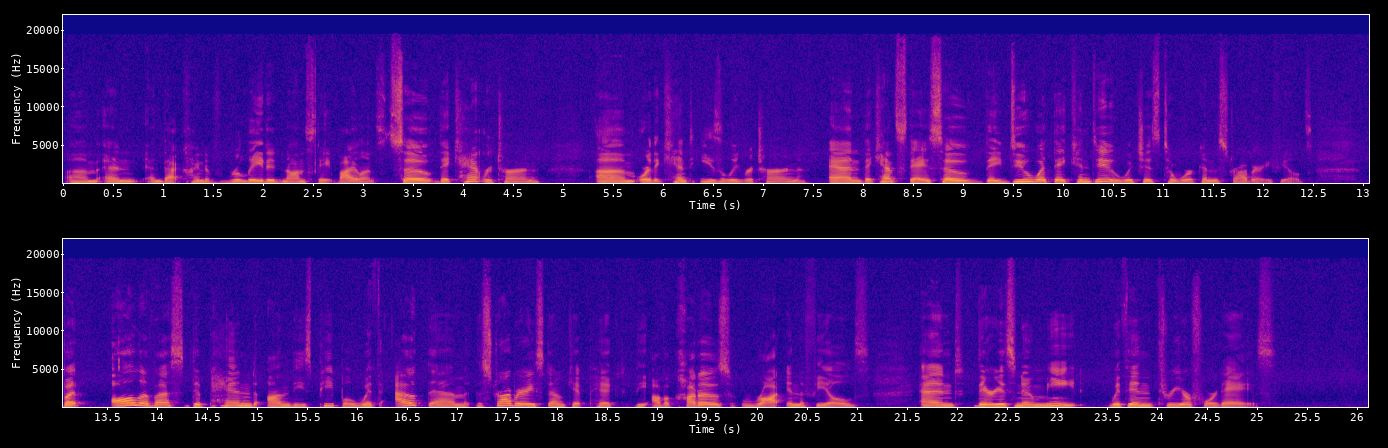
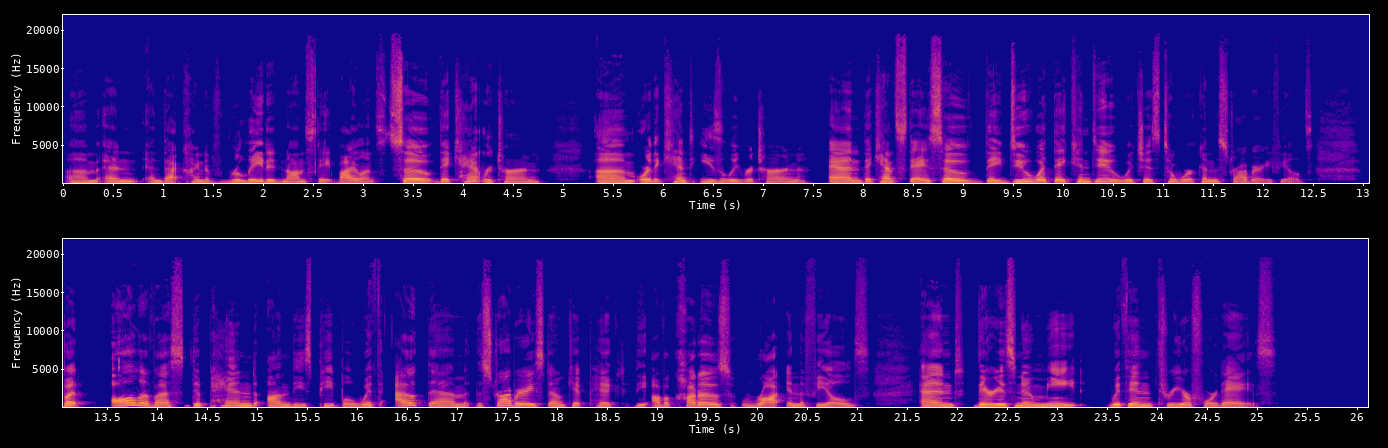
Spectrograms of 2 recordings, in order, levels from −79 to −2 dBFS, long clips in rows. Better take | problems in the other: second | hiss; faint; throughout; 25 dB below the speech

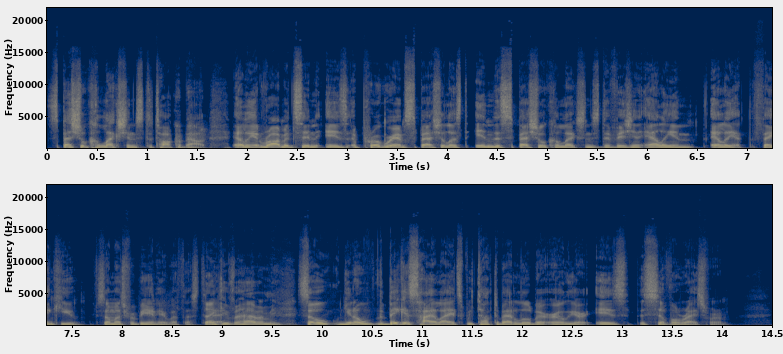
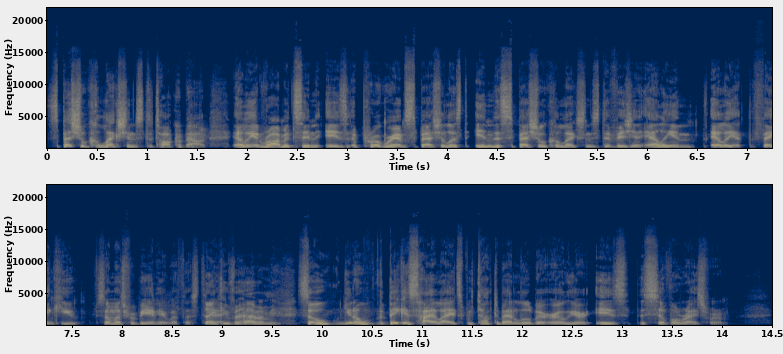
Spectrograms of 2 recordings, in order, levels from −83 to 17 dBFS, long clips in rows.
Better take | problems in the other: first | thin; somewhat; fading below 300 Hz

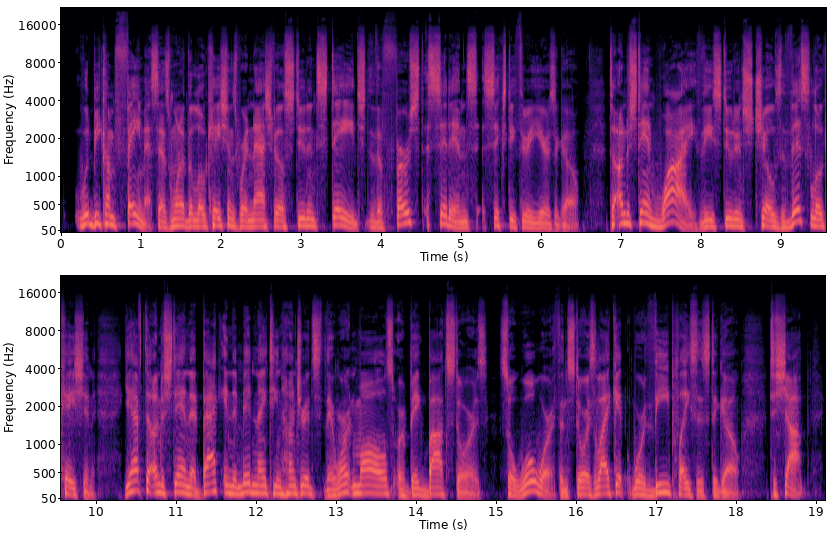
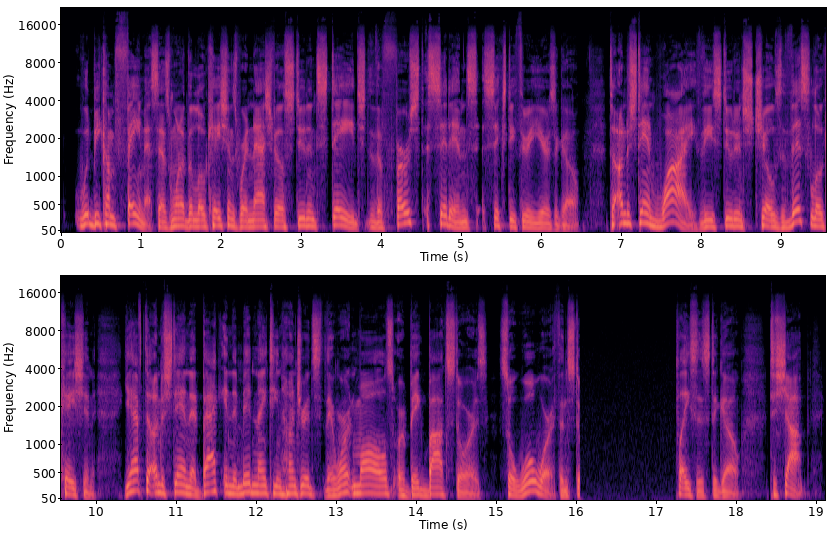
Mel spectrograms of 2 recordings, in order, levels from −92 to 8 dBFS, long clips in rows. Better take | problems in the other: first | audio cutting out; at 16 s for 1 s

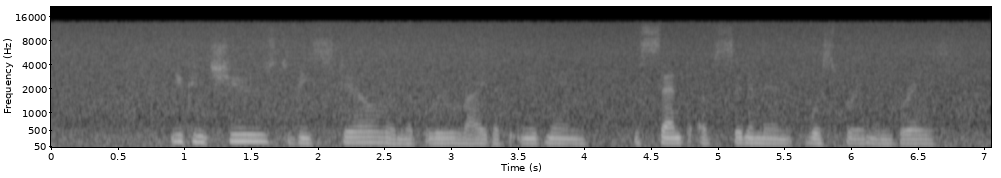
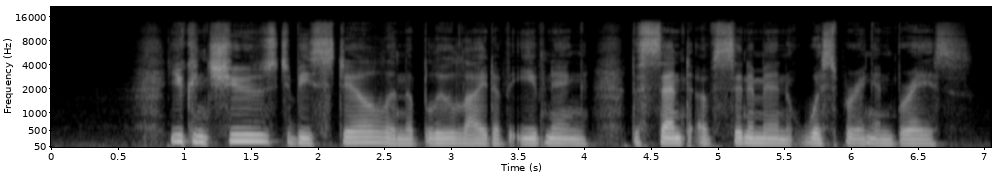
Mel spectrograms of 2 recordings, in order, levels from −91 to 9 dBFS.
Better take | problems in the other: second | hiss; loud; throughout; 4 dB below the speech

